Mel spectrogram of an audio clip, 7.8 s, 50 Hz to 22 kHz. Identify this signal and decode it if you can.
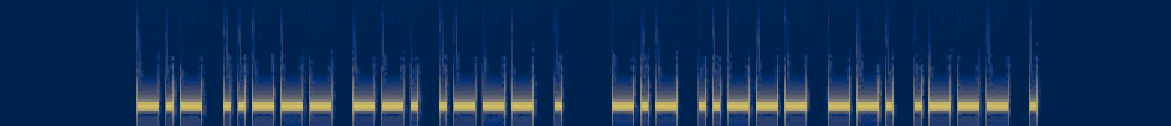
Morse code, heard as a keyed tone, about 25 wpm, 700 Hz. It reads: K2GJE K2GJE
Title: USA Call Signs Repeated 2x 25wpm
